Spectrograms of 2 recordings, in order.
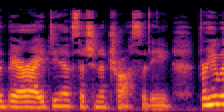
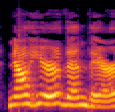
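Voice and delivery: emphatic; 5 semitones higher, 11 dB louder, slower than usual. Acted. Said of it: "lively retelling of wandering".

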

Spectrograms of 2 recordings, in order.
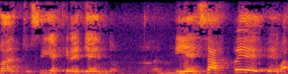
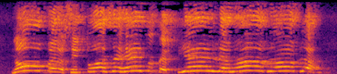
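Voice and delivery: high, whiny mock voice of the naysayers; mocking whiny critic; 10 semitones higher than usual. Preacher mocking critics who scold believers, high and whiny. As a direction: parody the scolding voice, pitched way up.

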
